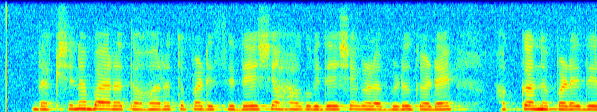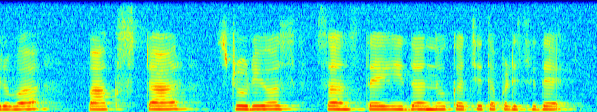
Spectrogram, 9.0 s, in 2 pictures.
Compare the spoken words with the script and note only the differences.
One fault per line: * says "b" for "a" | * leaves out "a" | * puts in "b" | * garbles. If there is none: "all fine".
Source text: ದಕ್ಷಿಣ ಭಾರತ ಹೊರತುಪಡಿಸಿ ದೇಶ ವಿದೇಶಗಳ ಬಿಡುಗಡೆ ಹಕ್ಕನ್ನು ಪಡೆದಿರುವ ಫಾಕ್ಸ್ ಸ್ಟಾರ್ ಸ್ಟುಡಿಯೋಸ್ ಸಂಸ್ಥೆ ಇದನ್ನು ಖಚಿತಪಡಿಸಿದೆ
* puts in "ಹಾಗೂ"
